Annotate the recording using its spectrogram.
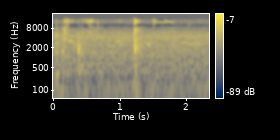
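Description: Two faint ticks from the parts of a disassembled folding knife being handled, the blade just freed from its handle after the pivot was pushed out: a small one under half a second in and a sharper one just after a second. Otherwise the room is near quiet.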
